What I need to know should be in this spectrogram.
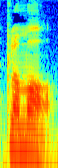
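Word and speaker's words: Clément: it's pronounced at Avril the name Clement is pronounced as clemor in French so the names are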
